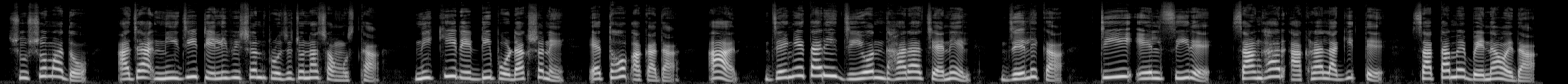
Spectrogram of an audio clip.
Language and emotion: Santali, neutral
